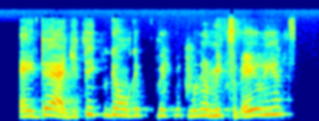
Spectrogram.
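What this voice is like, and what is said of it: Weak put-on New York accent. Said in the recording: “that was my attempt at a New York accent... that wasn't good... New York street”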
